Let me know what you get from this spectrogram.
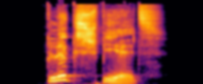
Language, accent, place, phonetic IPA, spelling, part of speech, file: German, Germany, Berlin, [ˈɡlʏksˌʃpiːls], Glücksspiels, noun, De-Glücksspiels.ogg
- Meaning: genitive singular of Glücksspiel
